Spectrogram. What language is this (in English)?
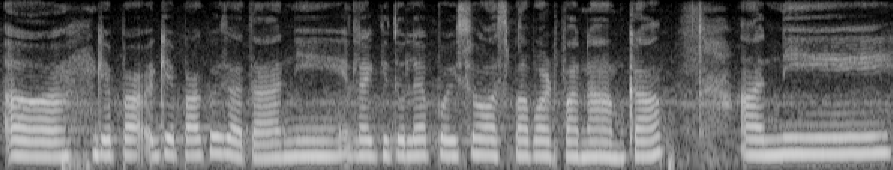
Konkani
